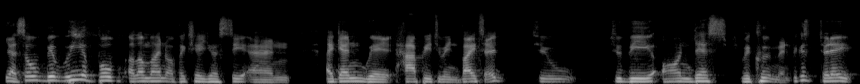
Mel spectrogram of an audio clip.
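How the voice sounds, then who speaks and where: A man's voice: medium pitch, normal speed, no room sound, rough recording. Upbeat young man co-hosting a podcast. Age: 20s. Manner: upbeat, laughs easily, finishes others' sentences. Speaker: podcast co-host. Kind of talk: casual chat at a live event. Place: live university event.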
